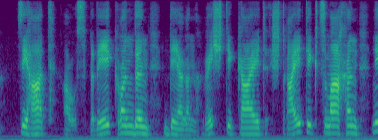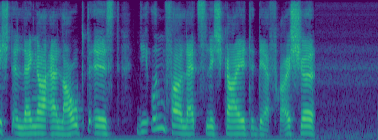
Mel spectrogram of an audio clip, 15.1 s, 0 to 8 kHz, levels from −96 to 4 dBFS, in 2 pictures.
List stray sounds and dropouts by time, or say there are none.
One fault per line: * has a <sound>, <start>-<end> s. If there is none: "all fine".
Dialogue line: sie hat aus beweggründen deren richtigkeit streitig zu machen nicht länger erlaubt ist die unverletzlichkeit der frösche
all fine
